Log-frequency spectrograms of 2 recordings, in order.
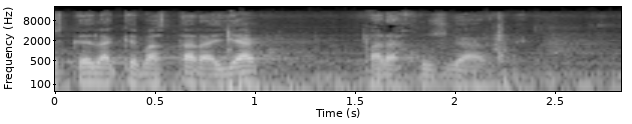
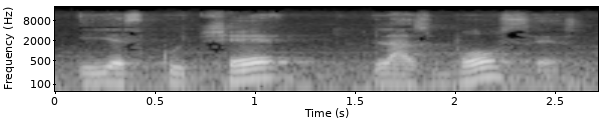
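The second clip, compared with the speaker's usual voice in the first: ordinary talk, nothing marked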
